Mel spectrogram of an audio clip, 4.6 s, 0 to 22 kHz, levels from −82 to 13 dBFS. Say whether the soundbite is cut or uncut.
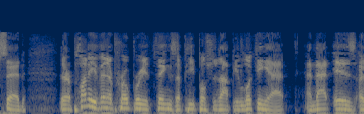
uncut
